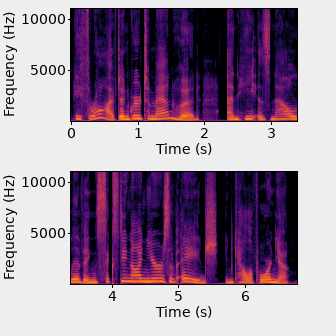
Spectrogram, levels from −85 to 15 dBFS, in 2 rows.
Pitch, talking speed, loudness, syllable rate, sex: 250 Hz, 160 wpm, -18 LUFS, 4.3 syllables/s, female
